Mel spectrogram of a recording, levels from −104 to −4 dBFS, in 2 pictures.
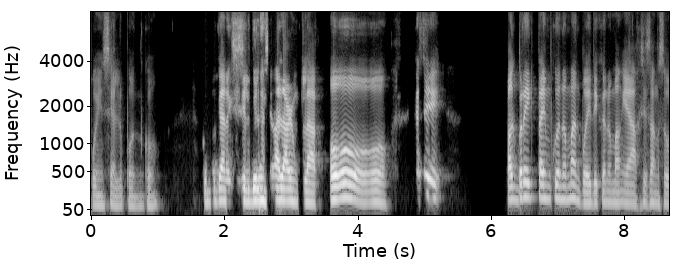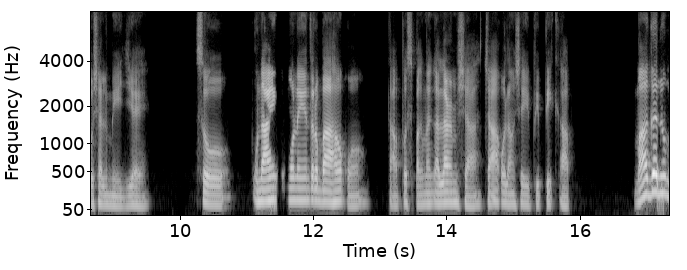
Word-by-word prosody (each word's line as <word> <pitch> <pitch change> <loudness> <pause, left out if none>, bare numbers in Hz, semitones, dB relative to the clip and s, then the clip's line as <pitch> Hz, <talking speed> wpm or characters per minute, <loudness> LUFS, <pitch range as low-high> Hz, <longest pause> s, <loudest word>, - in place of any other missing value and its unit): ko 100 - -7
'yung 95 - -9
cellphone 95 -3 -10
ko. 90 +3 -12 0.6
Kumbaga, 125 +3 +2
nagsisilbi 135 +1 +3
lang 140 0 +6
siyang 145 +4 +2
alarm 135 -2 +7
clock. 115 -2 +2 0.2
Oo 150 +3 +10 0.4
oo. 125 0 +1 0.5
Kasi 440 -3 0 1.0
'pag 145 0 +2
break 170 0 +2
time 165 -1 +2
ko 165 -1 -1
naman 150 -2 -3
pwede 115 -1 -2
ko 115 - -9
namang 120 0 -6
i-access 110 +1 -5
ang 115 - -7
social 110 -1 -8
media, 95 0 -11
eh. - - -21 0.8
So, 105 +5 -6 0.4
unahin 130 +3 +1
ko - - -26
muna 140 0 -3
'yung 140 0 -6
trabaho 125 -2 -1
ko, 95 -1 -12 0.5
tapos 115 - -12
'pag 100 +1 -11
nag-alarm 115 +2 -4
siya, 100 -1 -10
tsaka - - -6
ko - - -8
lang 105 -1 -10
siya 105 +1 -11
ipi-pick-up. - - -13 1.0
Mga 200 - +3
ganun 220 -3 -3
120 Hz, 150 wpm, -22 LUFS, 105-140 Hz, 1.0 s, Oo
